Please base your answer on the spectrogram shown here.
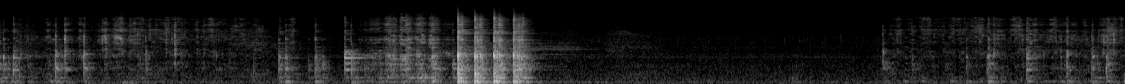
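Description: A flour and butter roux being stirred in a pan for lasagne, a steady scraping and rasping of the utensil against the pan with a louder burst of vigorous stirring midway, then a quieter stretch before the stirring picks up again.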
